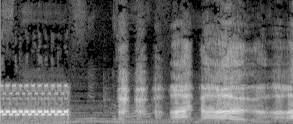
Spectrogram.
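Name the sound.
telephone ringing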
